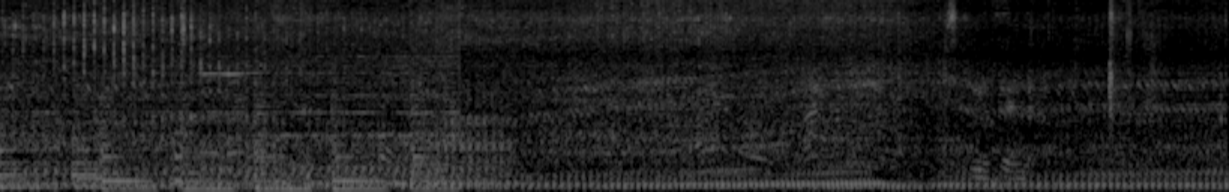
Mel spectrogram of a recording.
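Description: Motorcycle engine running steadily as the bike rolls along, with music playing over it for the first three seconds or so.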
